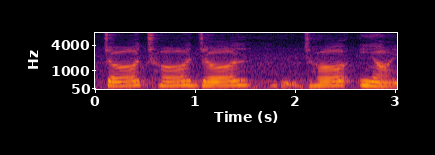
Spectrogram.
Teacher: च वर्ग जो होता है, च, छ, ज, झ, य, ये तालु से निकलता है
